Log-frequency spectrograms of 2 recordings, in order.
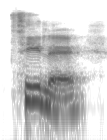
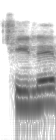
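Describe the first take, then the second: First: The first sound is soft, like 'sh'. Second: The first sound is a plain 'ch'.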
